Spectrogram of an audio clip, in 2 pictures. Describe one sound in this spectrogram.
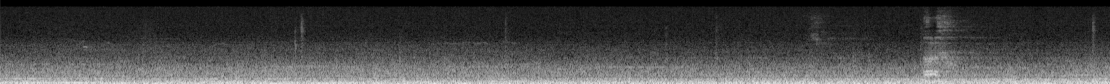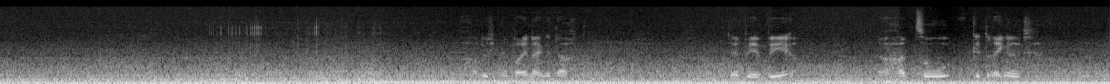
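A truck engine drones steadily from inside the cab.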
